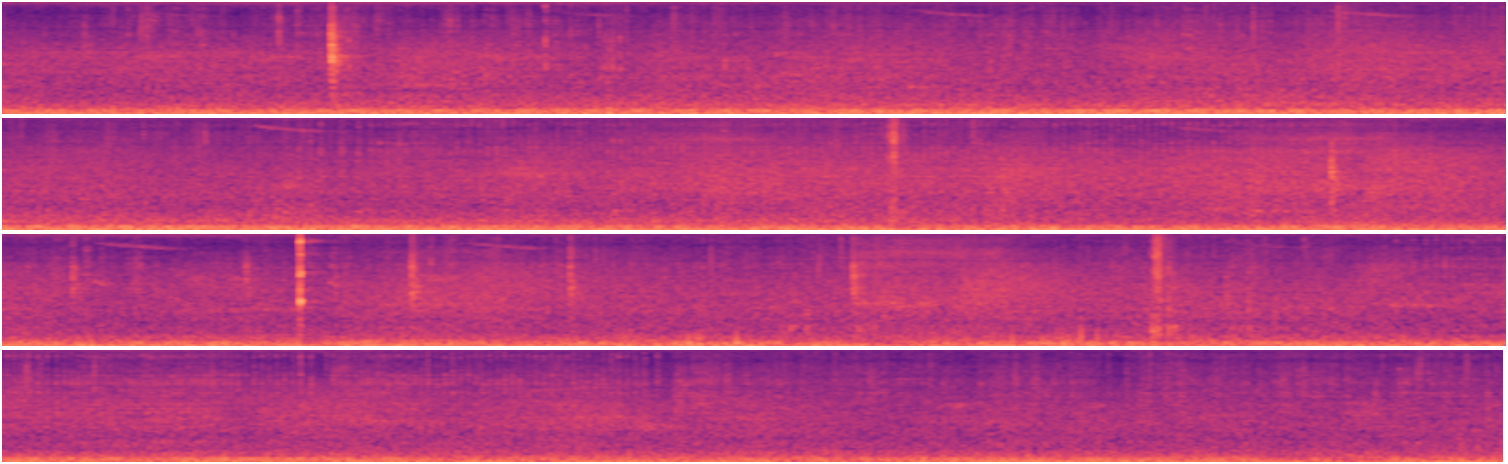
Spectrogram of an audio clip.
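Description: Steady low rumble of a moving bicycle: tyres rolling on a paved path and wind on the microphone, broken by a few sharp clicks, the loudest about sixteen seconds in.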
